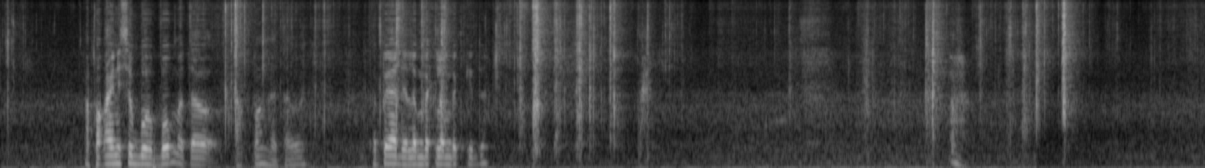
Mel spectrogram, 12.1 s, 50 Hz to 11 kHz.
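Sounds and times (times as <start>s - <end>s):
plastic wrapping crinkling: 0.0s - 12.0s.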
